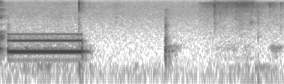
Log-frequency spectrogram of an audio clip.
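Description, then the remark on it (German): A single steady electronic phone ringing tone, from a call being placed to a mobile phone, sounds loudly for about a second, then cuts off, followed by a brief click and faint line hiss. “Ich rufe sie direkt an.”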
